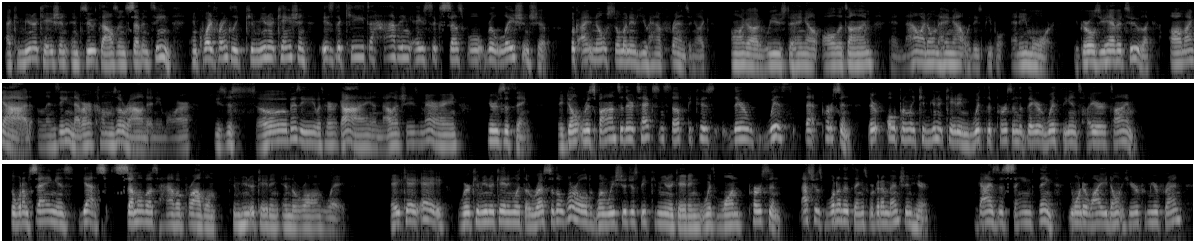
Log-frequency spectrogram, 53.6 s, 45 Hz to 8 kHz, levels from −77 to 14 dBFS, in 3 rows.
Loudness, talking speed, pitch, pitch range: -29 LUFS, 185 wpm, 150 Hz, 125-170 Hz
